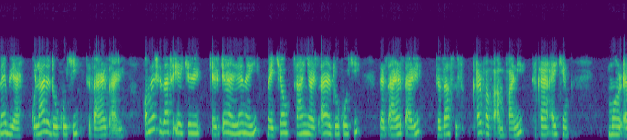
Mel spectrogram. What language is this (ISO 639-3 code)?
hau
